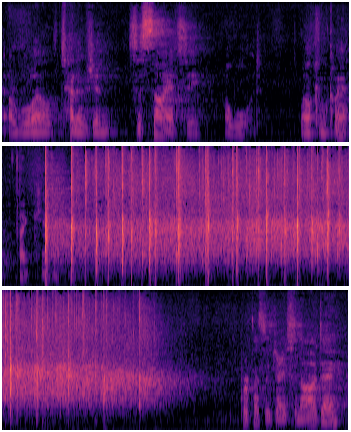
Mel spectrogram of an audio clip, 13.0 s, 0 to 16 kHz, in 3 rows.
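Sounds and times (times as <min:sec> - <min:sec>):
audience applauding: 0:04.9 - 0:11.0.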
